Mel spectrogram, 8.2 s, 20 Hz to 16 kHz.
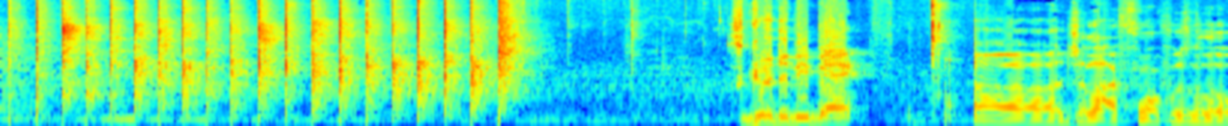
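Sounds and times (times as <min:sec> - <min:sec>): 
hand claps: 0:00.0 - 0:03.7
speech: 0:04.9 - 0:05.8, 0:06.5 - 0:08.1.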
